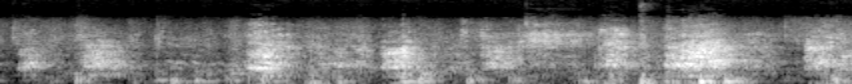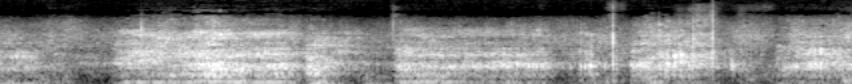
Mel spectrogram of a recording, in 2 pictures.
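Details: Two Great Danes, a male and a female, playing together: rough, throaty growls and grumbling snarls in overlapping bursts, rising and falling in loudness throughout, with brief louder peaks near the middle and end.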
